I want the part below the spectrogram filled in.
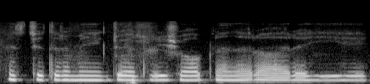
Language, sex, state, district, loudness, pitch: Hindi, female, Madhya Pradesh, Bhopal, -14 LUFS, 200 Hz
